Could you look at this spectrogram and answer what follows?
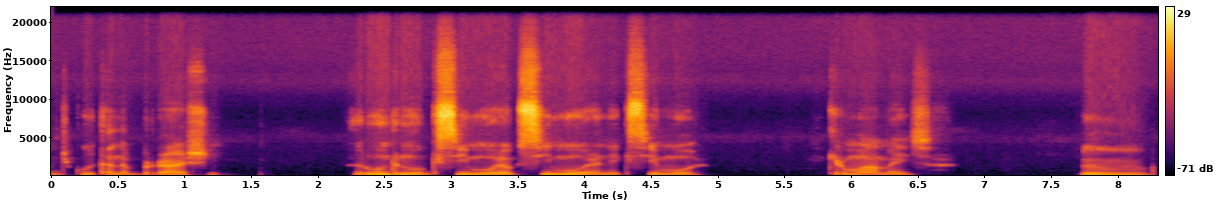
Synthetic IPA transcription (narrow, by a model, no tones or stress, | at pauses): d̪ikut̪ʰanabiɾaʃi | ɾuɳɖ͡ʐinuɡi̥simuɾaɡisimuɾaneki̥simuɾ | kʲiɾumamaisḁ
